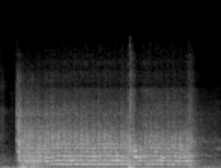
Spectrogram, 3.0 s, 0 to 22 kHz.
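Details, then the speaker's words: 1969 Impala, new distributor cap and plug wires, number 1 at TDC: about 2.5 seconds of steady rapid cranking with no firing; owner suspects ignition timing or plug wire order is off and will shift the wires one position. "The timing's off."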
